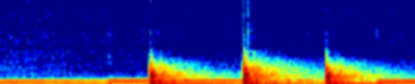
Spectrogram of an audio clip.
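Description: Three firm knocks on the door of a house land in a quick, even rhythm, clear, over a steady low electronic hum that runs underneath the whole time.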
